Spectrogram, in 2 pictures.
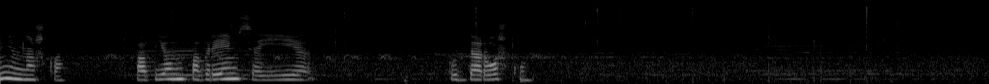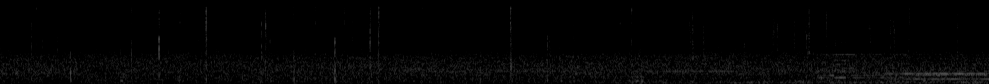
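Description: A small fire crackles faintly.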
